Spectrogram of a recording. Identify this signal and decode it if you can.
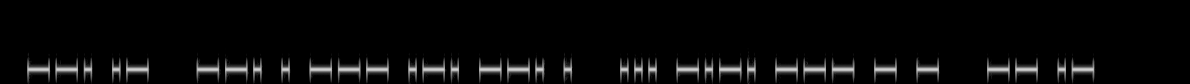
Morse code, heard as a keyed tone, about 17 wpm, 700 Hz. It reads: GA GEORGE SCOTT MA
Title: K1USN SST QSO Practice - 17wpm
